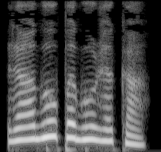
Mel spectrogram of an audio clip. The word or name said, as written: ರಾಗೋಪಗೂಢಕ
